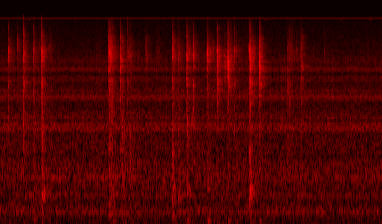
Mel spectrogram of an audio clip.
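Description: Fingertips press the plastic keycaps of a red-backlit laptop keyboard, producing a quiet, irregular run of light, crisp typing taps with bright clicky edges. The taps sit over a faint, steady background hiss.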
